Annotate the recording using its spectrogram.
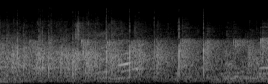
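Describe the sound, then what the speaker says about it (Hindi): An audience at a Nag Panchami yagna and havan ceremony claps. The applause is moderately soft and continuous, with a voice talking over it throughout. "एक बार जोरदार ताली बजाकर इनका उत्साहवर्धन करिए"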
